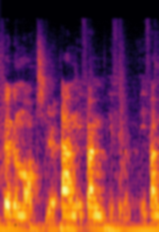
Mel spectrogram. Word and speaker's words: bergamot: neroli neroli Bergamo Oh should I say what is the correct place I think it's bergamot because for a good in it it's from Italy so in Italian it's bergamot dog let's see so I would say it's bergamot it's just that since I keep since I was a kid I was saying it wrong through the French safer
